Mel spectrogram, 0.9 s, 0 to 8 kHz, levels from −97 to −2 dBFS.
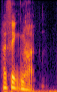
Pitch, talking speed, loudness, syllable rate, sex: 125 Hz, 205 wpm, -19 LUFS, 6.3 syllables/s, male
